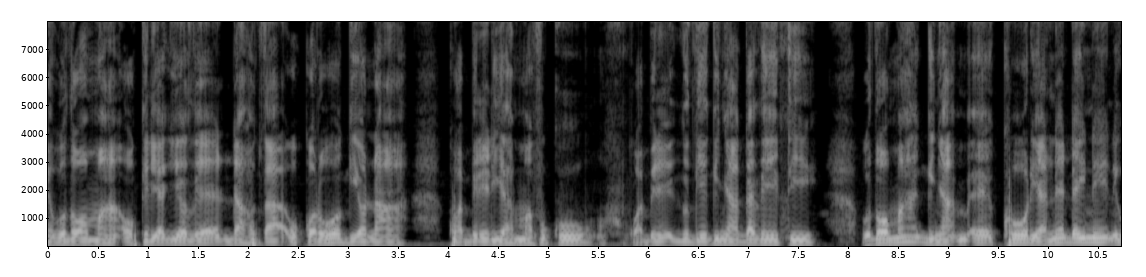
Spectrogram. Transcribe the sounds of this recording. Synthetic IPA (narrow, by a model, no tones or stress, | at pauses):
eɣoðɔmaʔokeɾeaɣeɔðɛdaɦɔtaɣokɔɾoɔɣeɔnakwabeɾeɾiamafukukwa̰beɣoðieɡiɲaɡaðeti | ɣoðɔmaɡiɲakʰoɾeanɛdainene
